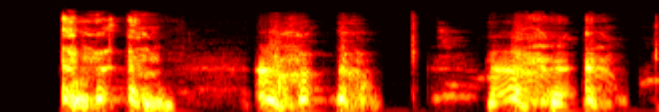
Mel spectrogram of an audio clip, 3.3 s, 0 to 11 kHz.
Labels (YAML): expert_labels:
- quality: ok
  cough_type: dry
  dyspnea: true
  wheezing: false
  stridor: false
  choking: false
  congestion: false
  nothing: false
  diagnosis: COVID-19
  severity: mild
age: 18
gender: female
respiratory_condition: false
fever_muscle_pain: false
status: COVID-19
